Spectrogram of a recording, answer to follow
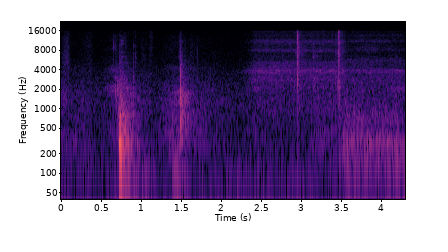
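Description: A one-pound propane bottle with a camp stove on top is set down on a workbench with a sharp knock about a second in, then a lighter knock. A faint steady hiss starts about halfway, and two light clicks come near the end.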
